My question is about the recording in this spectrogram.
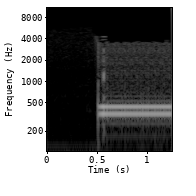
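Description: A telephone line tone on a radio call-in show: after a moment of near silence, a click and then a steady, loud, unwavering tone that holds to the end.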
